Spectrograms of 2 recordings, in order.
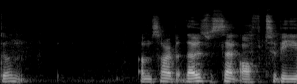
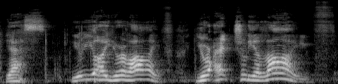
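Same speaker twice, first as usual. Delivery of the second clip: overjoyed shout; 5 semitones higher, 10 dB louder than usual. Acted. GM voices overjoyed Doc.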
